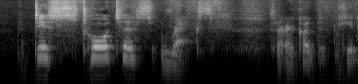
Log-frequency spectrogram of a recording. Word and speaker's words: Distortus Rex: My man almost getting eaten by the Distort Rex. Distortus Rex. Okay, let me say that again. Distortus Rex.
